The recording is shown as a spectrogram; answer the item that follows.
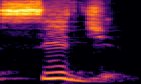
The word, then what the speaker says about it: siege: हम पढ़े हैं ब्रीफ, SIEGE, इसको क्या पढ़ेंगे, सिज, इसको सीजे नहीं पढ़ेंगे, देखिए लास्ट में ई है, सिजे नहीं पढ़ेंगे, क्या पढ़ेंगे, सिज।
